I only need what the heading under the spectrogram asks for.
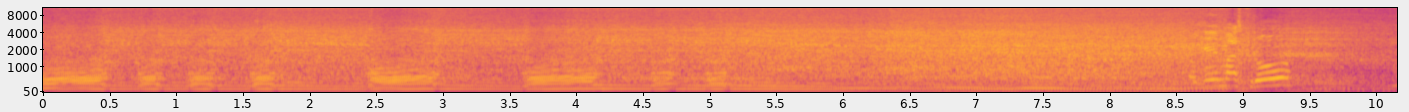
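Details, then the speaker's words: Honda Vario 125 LED scooter with weak fuel pump, after fitting resistor on EOT sensor socket: engine blips up and settles repeatedly, pitch climbing cleanly without stumbling; crisp, more responsive throttle. "Ini sensor eot saya kasih resistor seperti ini Sehingga tarikan lebih responsif beda dari yang tadi"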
